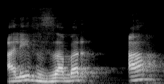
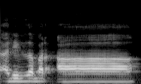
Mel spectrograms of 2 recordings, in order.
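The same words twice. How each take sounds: First: The final vowel is said at normal length. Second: The final vowel is stretched out long. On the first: The speaker calls it right. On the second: The speaker calls it wrong.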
